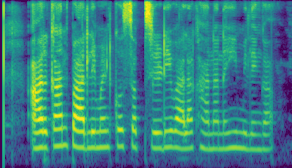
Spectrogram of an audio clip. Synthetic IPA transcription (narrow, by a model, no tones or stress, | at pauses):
aːɾkaːnpaːɾlimẽɳʈ̚kosɐbsiɽiʋaːlakʰaːnanɐɦĩmɪlẽːŋɡaː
